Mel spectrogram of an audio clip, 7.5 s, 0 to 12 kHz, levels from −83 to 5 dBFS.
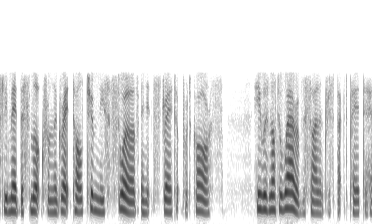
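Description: Nothing stood out on listening to this telephone-band speech, which carries nothing above about 3.8 kHz as the G.711 A-law line coding would lead one to expect.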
